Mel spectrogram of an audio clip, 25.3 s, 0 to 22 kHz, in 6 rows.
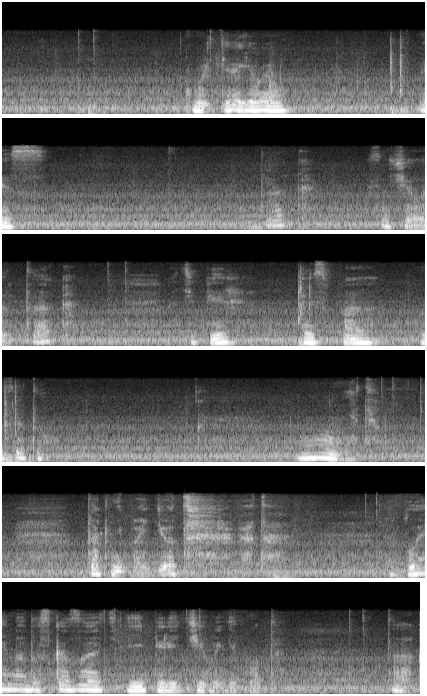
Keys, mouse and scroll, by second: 3.9 s, 11.4 s, 20.5 click, 22.1-24.7 drag.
